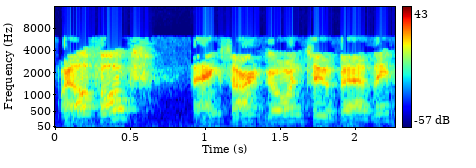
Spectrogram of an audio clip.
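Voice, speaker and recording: Man playing a husky, folksy country sheriff. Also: high voice, lively intonation, moderate pace. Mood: folksy, unconcerned. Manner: drawling folksy speech, casual and blunt. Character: folksy, unflappable rural county sheriff, blunt and matter-of-fact. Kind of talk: radio play acting, interviewed on a news bulletin. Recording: muffled radio-broadcast sound.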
